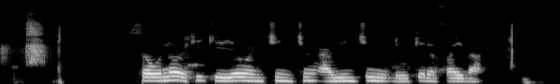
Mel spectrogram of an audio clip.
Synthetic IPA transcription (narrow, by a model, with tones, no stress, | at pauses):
sa˦wnɐ˦wkʲɪ˦kʲʼeː˨jɐ˦wɐ˨nt͡ʃɪ˦nt͡ʃɪ˦˨ŋʔa˨bɪ˦nt͡ʃi˦meː˨ɗa˨wkʲʼe˦da˨ɸa˦jba˦ʔ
